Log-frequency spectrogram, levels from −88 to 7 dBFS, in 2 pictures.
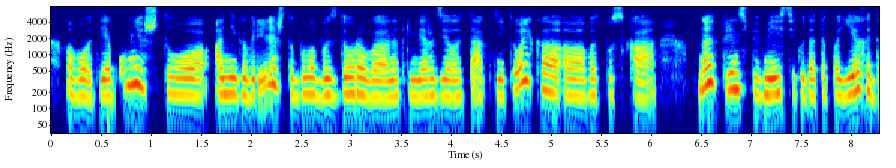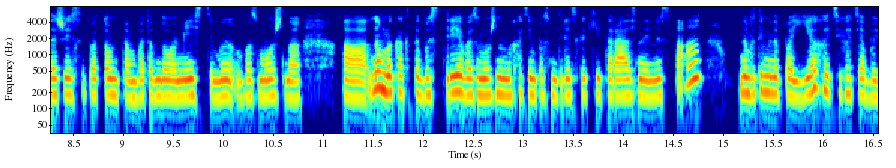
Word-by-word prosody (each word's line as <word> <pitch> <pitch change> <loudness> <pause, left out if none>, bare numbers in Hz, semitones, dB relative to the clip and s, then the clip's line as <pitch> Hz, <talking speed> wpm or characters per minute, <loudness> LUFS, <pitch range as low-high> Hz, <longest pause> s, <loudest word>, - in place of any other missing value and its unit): Вот, 175 -4 -1
я 180 0 +2
помню, 275 - +4
что 185 -5 -1
они 190 0 +3
говорили, 185 +10 +1
что 190 -9 -8
было 190 +2 0
бы 185 0 +1
здорово, 180 -2 +1
например, 175 +1 -1
делать 175 -1 -3
так - - -4
не 175 - +1
только, 235 - +2
а, 180 -2 -1
в 180 - -6
отпуска, 180 +1 -6 0.4
но 260 +6 +5
и, - - +8
в 310 - -19
принципе, 235 -3 0
вместе 190 +1 +3
куда-то 180 0 -4
поехать, 195 +5 +1
даже 185 0 -1
если 185 - -6
потом, 185 0 -1
там, 165 -1 -5
в 165 - -5
этом 175 0 -3
новом 175 -1 +1
месте, 180 -1 +1
мы, 170 0 0
возможно 170 -1 -3 0.4
А, 165 -2 +1
ну 245 +2 +6
мы 205 -2 +8
как-то 200 -1 -6
быстрее, 185 +3 +2
возможно, 185 0 +1
мы 180 0 +2
хотим 185 0 -3
посмотреть 175 +1 -6
какие-то 180 0 -6
разные 175 0 0
места, 180 +2 -4 0.6
но 200 - +5
вот 190 +2 -3
именно 200 -2 +2
поехать 190 +5 -1
и 200 - -11
хотя 185 -1 -5
бы 165 0 -5
180 Hz, 195 wpm, -22 LUFS, 175-195 Hz, 0.6 s, и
